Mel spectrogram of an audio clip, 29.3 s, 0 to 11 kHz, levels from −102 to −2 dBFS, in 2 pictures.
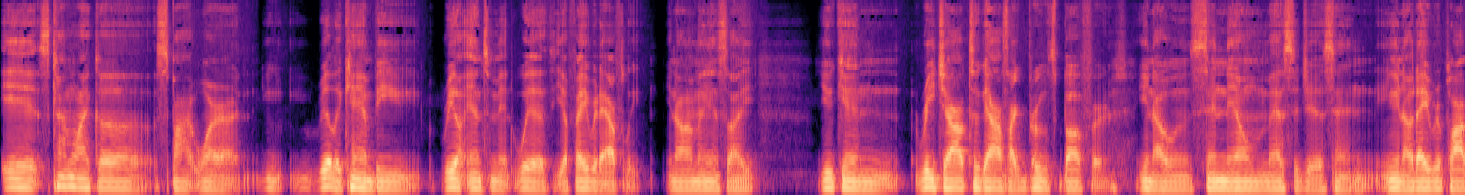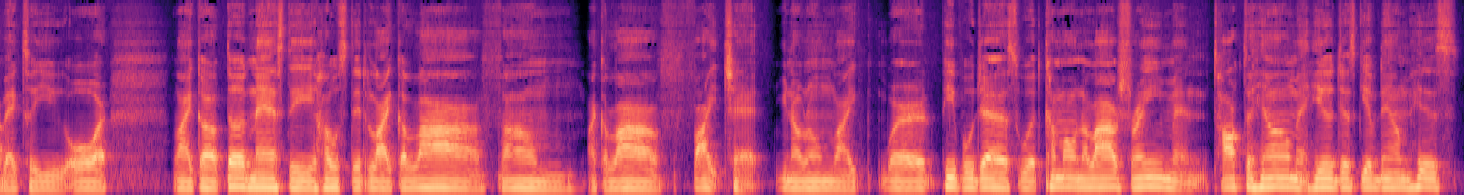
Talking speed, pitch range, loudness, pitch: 175 wpm, 85-100 Hz, -19 LUFS, 90 Hz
